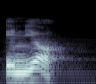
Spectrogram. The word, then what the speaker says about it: inyo: who happens to be inyo. Inyo. Inyo. Inyo is spelled as I-N-Y-O.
